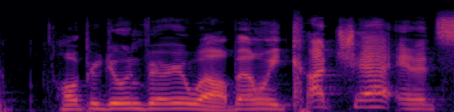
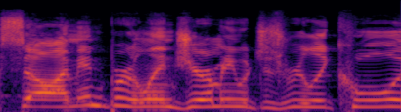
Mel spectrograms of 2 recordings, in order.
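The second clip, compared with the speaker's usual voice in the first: put-on higher, louder kid vlogger; chirpy teen voiceover; 6 semitones higher, 4 dB louder than usual. Imitating Peter's voiceover in Berlin, high and eager. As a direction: narrate like an eager boy filming.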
